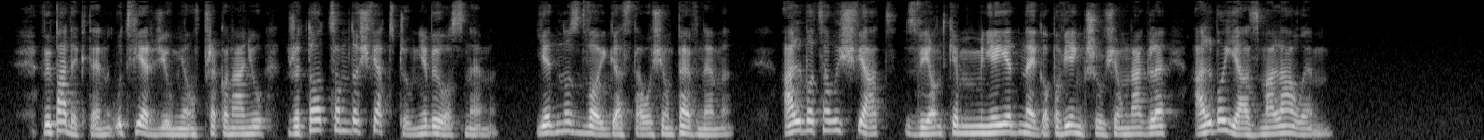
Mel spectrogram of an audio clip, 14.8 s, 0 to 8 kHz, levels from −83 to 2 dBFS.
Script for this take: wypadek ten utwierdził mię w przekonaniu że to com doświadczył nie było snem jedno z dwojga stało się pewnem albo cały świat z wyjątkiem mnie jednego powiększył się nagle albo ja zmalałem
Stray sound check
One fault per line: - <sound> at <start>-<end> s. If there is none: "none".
none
